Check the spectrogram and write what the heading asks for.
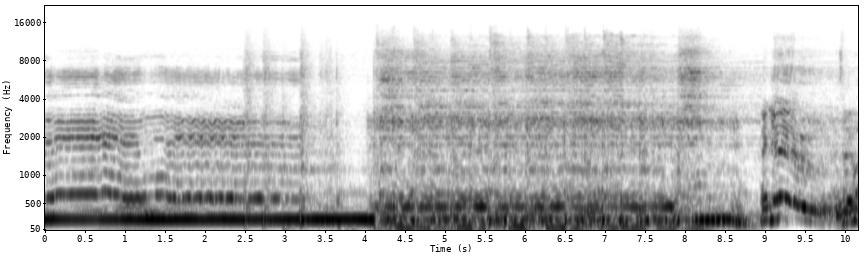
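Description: Live rock band playing the close of a song: a sung note held over a sustained electric guitar chord, then the drums come in about three seconds in and the full band plays on. Near the end the sound slides down in pitch.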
